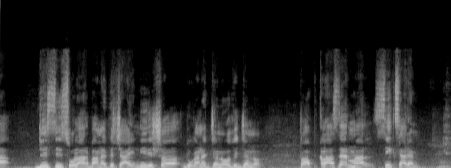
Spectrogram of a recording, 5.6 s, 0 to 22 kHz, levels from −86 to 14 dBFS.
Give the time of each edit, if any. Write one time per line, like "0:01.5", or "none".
none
